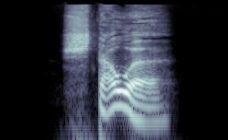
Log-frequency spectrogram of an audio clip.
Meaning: nominative/accusative/genitive plural of Stau
- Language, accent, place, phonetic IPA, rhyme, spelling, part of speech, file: German, Germany, Berlin, [ˈʃtaʊ̯ə], -aʊ̯ə, Staue, noun, De-Staue.ogg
